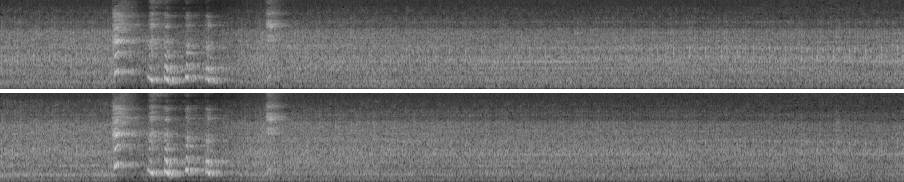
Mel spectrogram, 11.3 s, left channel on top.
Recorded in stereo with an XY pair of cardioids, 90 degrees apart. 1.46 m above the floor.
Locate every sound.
1.4 s a giggle: 15° right, 0.8 m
